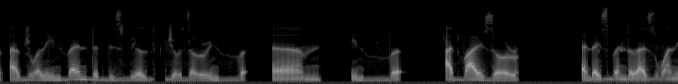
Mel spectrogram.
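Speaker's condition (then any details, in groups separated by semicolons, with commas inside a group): Laryngeal cancer, voice loss, electrolarynx; larynx removed, breathes through neck opening; voice lost 8 years ago; no natural voice, electrolarynx with pitch control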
